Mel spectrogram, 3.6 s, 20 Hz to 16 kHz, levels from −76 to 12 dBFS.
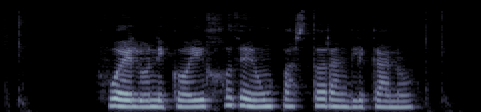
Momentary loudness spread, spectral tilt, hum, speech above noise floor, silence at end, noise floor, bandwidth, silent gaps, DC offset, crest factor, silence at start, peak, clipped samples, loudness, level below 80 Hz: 8 LU; -6.5 dB/octave; none; 55 dB; 0.5 s; -78 dBFS; 10.5 kHz; none; under 0.1%; 18 dB; 0.8 s; -8 dBFS; under 0.1%; -24 LUFS; -72 dBFS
